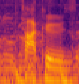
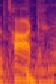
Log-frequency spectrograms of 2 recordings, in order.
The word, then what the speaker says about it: Taku: Taku's, or Tak, I guess if you say it correctly, is like the actual main character. Mm-hmm. Both are test pilots for the Gun Arc. Yeah, Tak. Right. Yeah, the U is deliberately meant to be silent.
